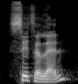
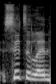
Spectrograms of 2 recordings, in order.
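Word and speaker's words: sitelen: the center to indicate some kind of writing it's spelled s i t e l e n citalian and citilin has to do with art writing systems drawing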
